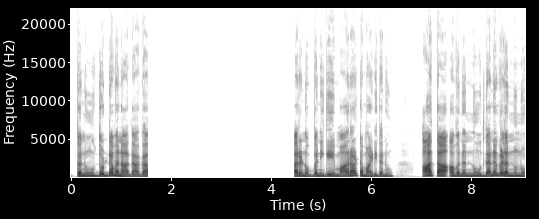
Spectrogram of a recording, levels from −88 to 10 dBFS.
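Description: An audio dropout to silence runs from 1.54 s to 4.47 s, removing close to 2.9 s of the speech. The sound stops abruptly mid-flow and resumes just as suddenly, and the gap between is dead digital silence with no room tone or noise floor at all. That points to the input signal vanishing while recording carried on writing silence, most likely from a momentary disconnect, a dropped link or an accidental mute.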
